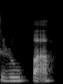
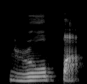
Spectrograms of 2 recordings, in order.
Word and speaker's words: Rupa: a very kind Mentor somehow cannot pronounce Rupa she calls me ropa now you tell me is Rupa difficult for you okay and my last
